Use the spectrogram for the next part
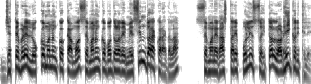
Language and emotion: Odia, angry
